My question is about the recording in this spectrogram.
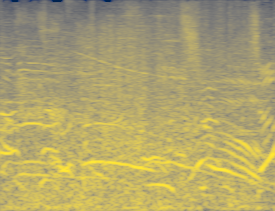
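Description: Several cartoon voices crying out at once without clear words, over a steady rushing noise.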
